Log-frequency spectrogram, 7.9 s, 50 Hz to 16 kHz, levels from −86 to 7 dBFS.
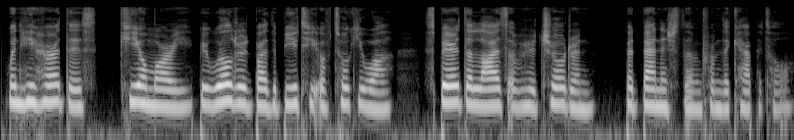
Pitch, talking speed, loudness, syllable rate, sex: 205 Hz, 175 wpm, -18 LUFS, 5.4 syllables/s, female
